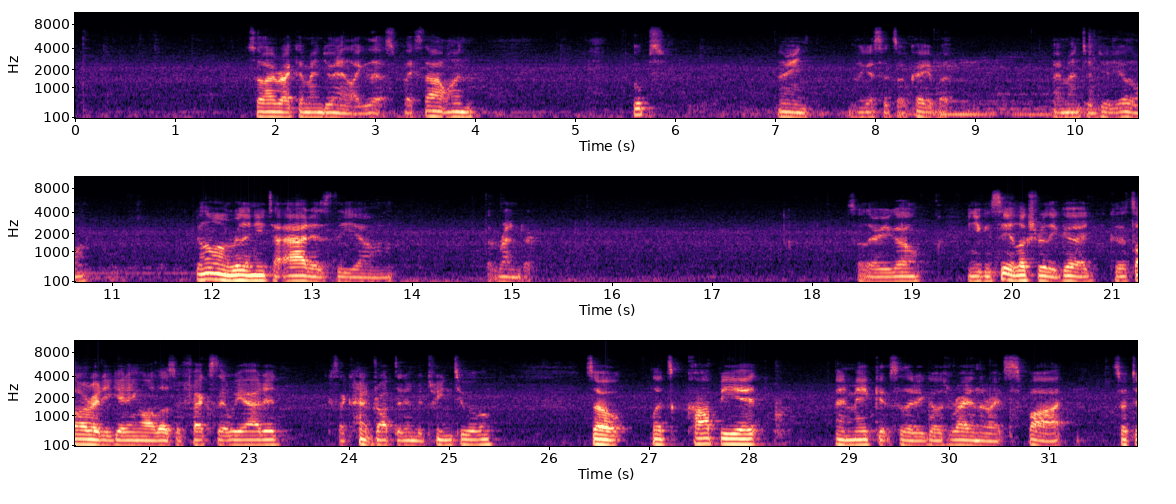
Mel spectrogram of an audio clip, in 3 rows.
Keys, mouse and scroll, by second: 22.4-24.1 scroll down 3, 30.2 shift+click, 31.3 click.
